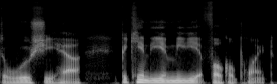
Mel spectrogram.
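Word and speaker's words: WuXi AppTec: But digging into the details of the biosecure act, one company in particular, Wooie appeek that's pronounced a wooshiha became the immediate focal point.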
